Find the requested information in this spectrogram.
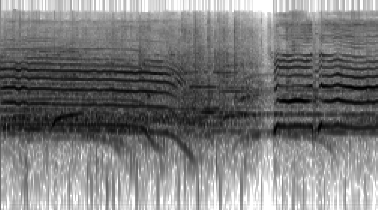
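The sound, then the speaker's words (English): A live audience cheers, whoops and applauds as a comedian is brought on stage. The sound is loud and sustained, with shouted voices rising above the crowd noise. “So please, put your hands together for the brilliant comedian, Jordan Gray!”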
